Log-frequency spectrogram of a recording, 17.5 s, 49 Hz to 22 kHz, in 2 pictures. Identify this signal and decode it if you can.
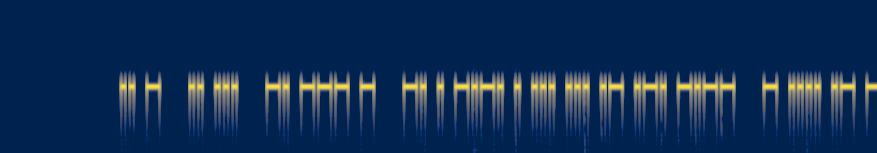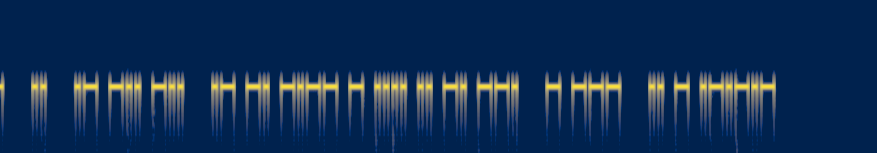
Morse code, heard as a keyed tone, about 28 wpm, 700 Hz. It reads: IT IS NOT NECESSARY THAT I ADD ANYTHING TO IT.
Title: Sentences from Top 1000 Words - Review Part 1 - 28wpm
